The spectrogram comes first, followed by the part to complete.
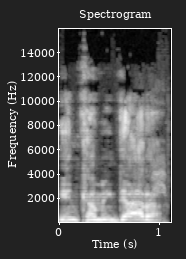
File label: Robot voice - incoming data; lynne publishing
